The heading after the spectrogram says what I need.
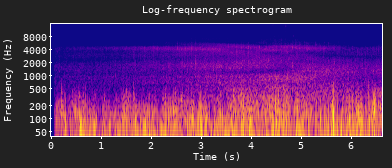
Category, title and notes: Sound effects > Vehicles
tampere car4
automobile, car, vehicle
